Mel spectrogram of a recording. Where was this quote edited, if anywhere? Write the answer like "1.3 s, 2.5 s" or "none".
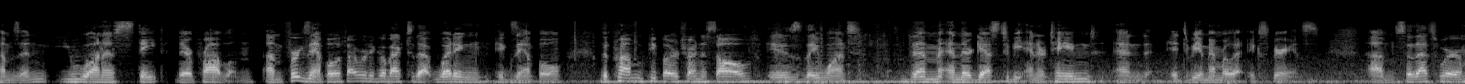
2.6 s, 13.6 s

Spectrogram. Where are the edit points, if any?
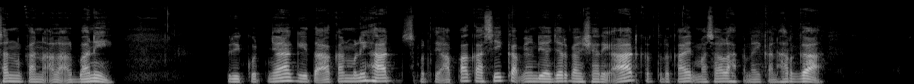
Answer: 2.2 s

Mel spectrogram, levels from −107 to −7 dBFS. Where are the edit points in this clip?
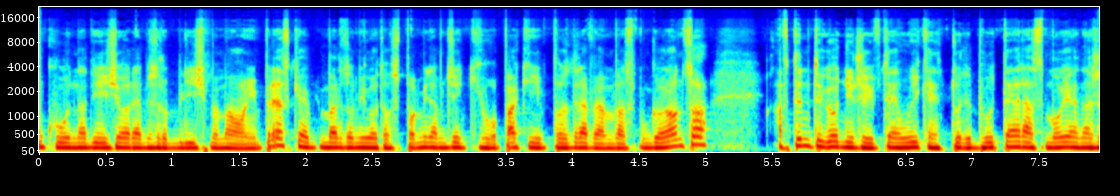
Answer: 2.0 s

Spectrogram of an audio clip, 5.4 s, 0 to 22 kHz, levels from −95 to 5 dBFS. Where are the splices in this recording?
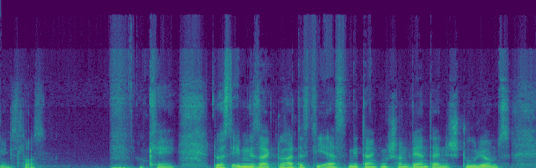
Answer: none

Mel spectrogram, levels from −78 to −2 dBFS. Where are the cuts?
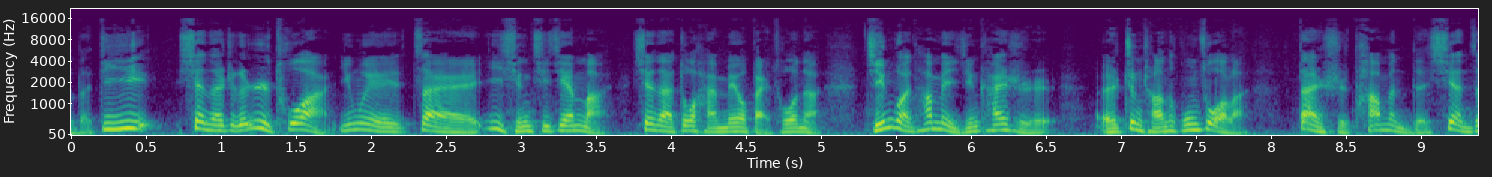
none

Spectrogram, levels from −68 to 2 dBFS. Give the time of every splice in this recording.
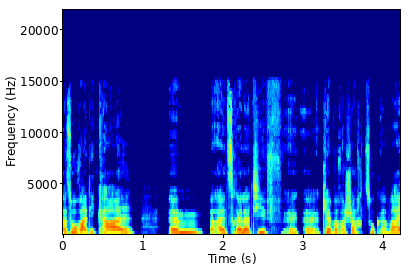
1.8 s, 2.9 s

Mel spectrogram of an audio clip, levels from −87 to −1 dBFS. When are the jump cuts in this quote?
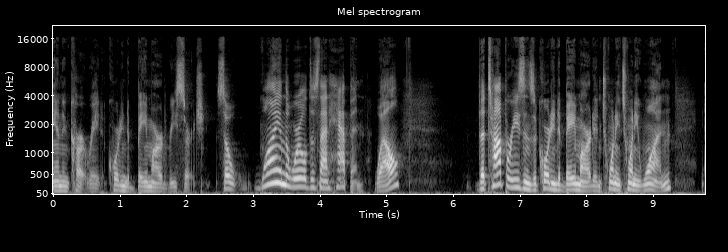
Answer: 4.7 s

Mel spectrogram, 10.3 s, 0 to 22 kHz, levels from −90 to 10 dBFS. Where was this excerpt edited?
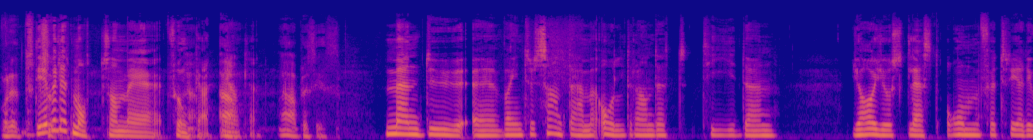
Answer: none

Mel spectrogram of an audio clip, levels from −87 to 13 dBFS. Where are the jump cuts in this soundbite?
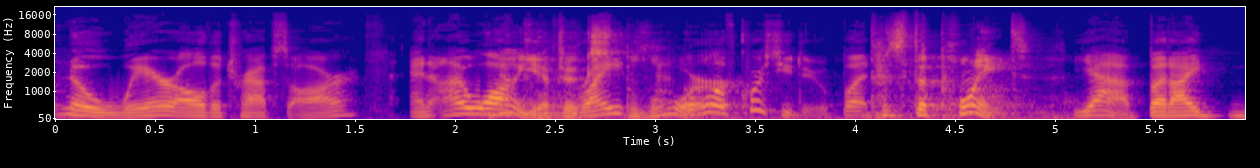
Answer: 5.0 s

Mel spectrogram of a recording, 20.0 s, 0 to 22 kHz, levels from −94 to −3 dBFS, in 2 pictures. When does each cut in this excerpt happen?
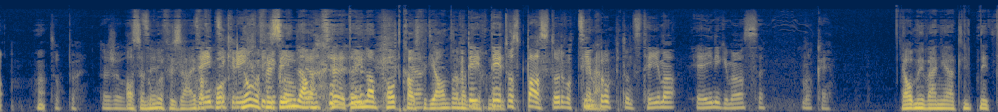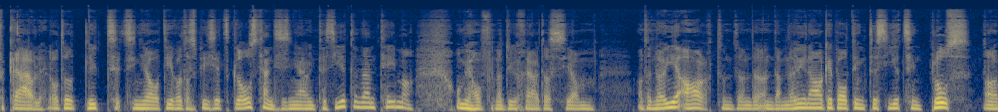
6.2 s

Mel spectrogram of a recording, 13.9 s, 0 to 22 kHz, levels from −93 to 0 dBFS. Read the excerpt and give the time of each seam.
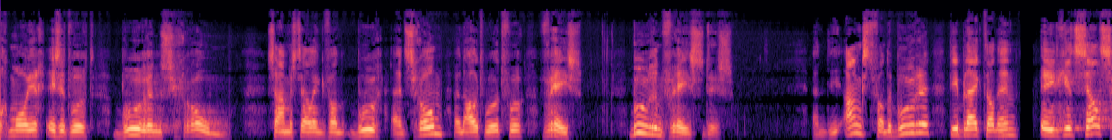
none

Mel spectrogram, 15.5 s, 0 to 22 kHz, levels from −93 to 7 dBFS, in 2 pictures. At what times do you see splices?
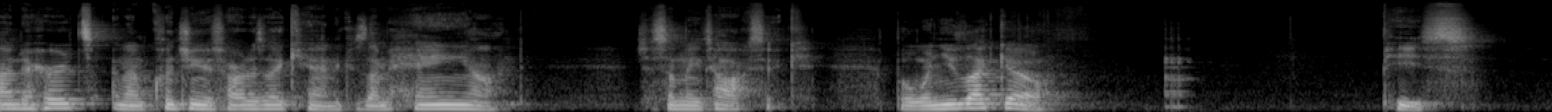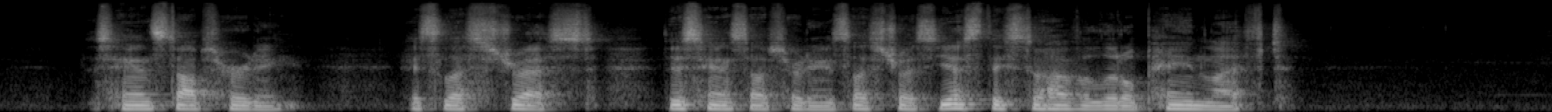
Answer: none

